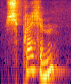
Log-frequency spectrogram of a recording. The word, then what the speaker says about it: sprechen: Uh, vemos la gramática repetida, la fonética un poquito repetida con esa ch con el sonido deje y vemos también que la vocal principal está en medio sprche spreche, pero es cortito.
